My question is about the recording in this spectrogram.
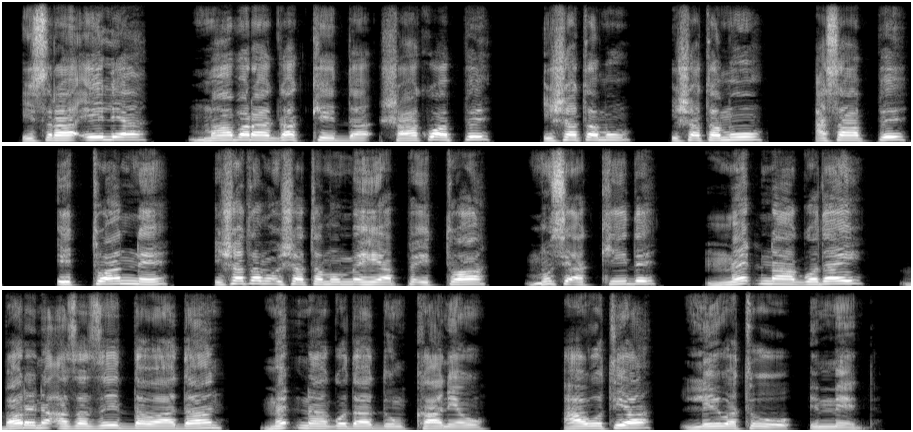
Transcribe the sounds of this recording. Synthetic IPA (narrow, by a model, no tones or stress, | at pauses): ʔɪsɾaːʔeːlɪjaː | maːbɐɾaːɡɐkːe̞ːd̪ːɐʃaːkʊwaːpːɛ | ɪʃɐt̪ɐmʊ | ɪʃɐt̪ɐmuː | ʔɐsaːpːɛ | ɪt̪ːʊwaːnːɛ | ɪʃɐt̪̬ɐmʊɪʃɐt̪ɐmʊmɛhɪjaːpːɛɪt̪ːʊwaː | mʊsɛɐkːiːd̪ɛ | mɛɗɪnaːɡɔd̪ɐj | bɐɾɛnɐɐzɐze̞ːd̪ːɐwaːd̪aːn | mɛɗɪnaːɡɔd̪aːd̪ʊŋkːaːnɪjɐw | ʔaːwɔt̪ɪjaː | leːwɐt̪ɔoːɪmːe̞ːd̪ːɐ̥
